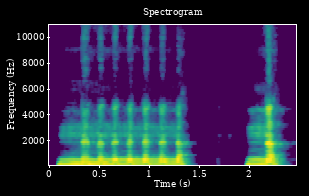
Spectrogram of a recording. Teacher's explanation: N is normally pronounced with the tip of the tongue on the alveolar ridge, which is just behind your top teeth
